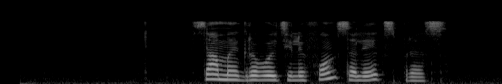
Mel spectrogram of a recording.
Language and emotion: Russian, neutral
